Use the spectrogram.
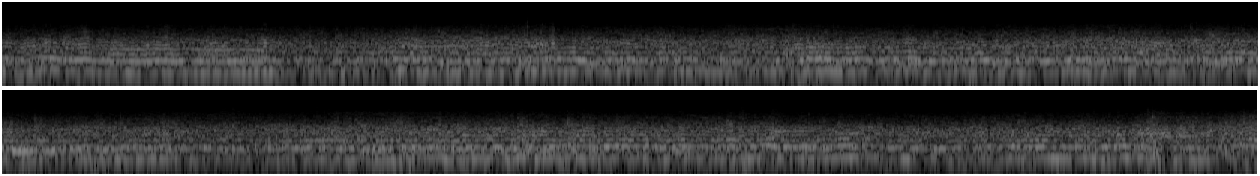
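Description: A dense swarm of killer bees buzzes steadily around a beekeeper, a loud, unbroken, close hum that fills the whole stretch without pause.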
